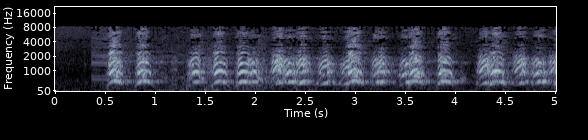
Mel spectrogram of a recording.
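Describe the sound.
Taigan hunting dogs barking at a kennel in a mountain village: a loud, rapid stream of many barks and yips, with a steady rhythm and no real pause.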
